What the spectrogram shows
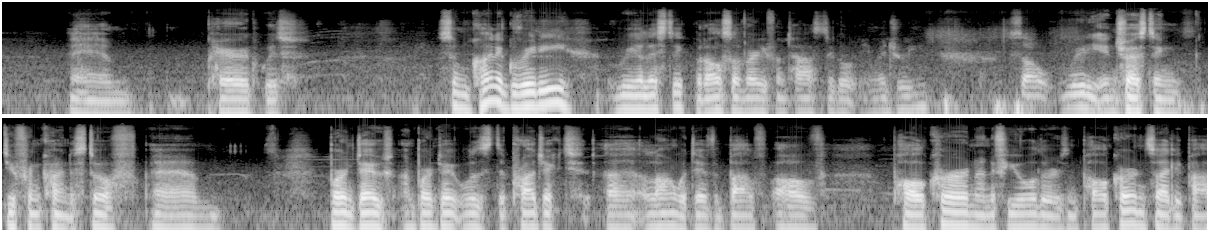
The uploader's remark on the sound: Two recommendations live from Stephen’s Green.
